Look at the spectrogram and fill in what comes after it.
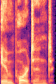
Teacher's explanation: in the word important, the stress is on the second syllable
